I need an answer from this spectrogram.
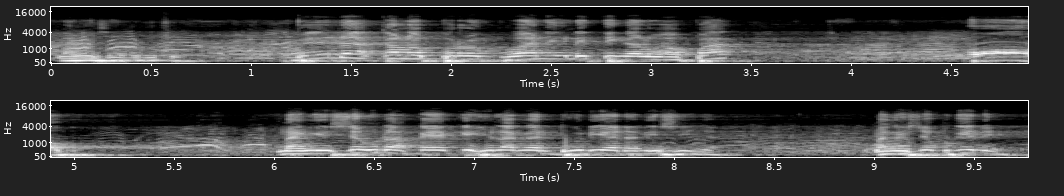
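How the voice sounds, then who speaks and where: This Indonesian man's voice sits high and a little mellow, brisk with lively intonation, as he jokes and quizzes the congregation during a humorous sermon. The mosque hall echoes, he is heard from afar, and the crowd is audible.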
